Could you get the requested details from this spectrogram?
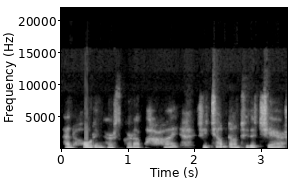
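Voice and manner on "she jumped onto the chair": plain reading voice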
